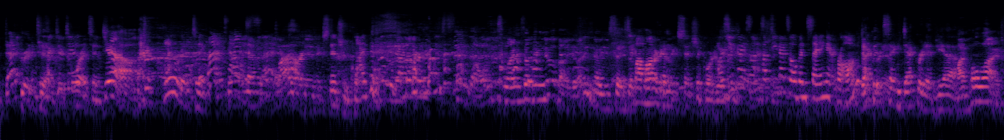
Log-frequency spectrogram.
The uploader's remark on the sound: forgot to plug in their mics so the audio quality is questionable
